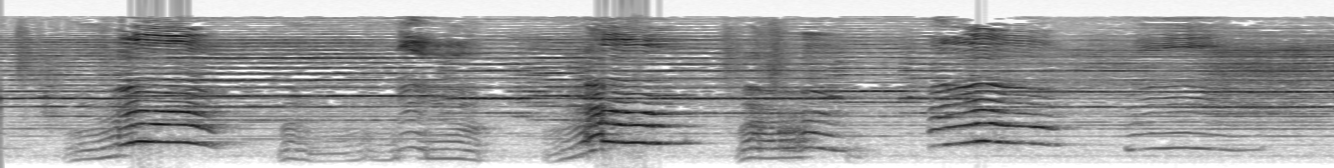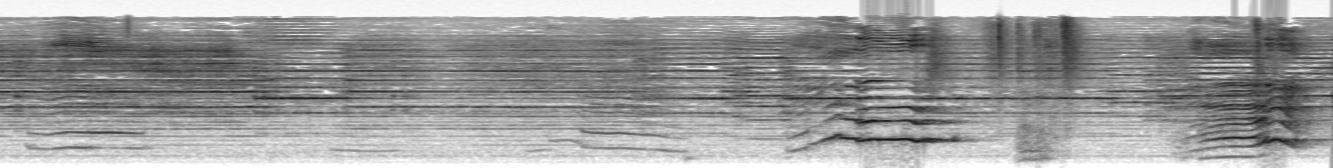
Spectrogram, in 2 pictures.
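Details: Young Scottish Terrier named Gilmour, nine months old, howling to Scottish bagpipers: repeated short rising-falling howls and yips in bursts, interrupted by quieter stretches where the bagpipe drone and melody carry on, ending with more loud howls.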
